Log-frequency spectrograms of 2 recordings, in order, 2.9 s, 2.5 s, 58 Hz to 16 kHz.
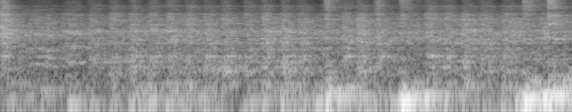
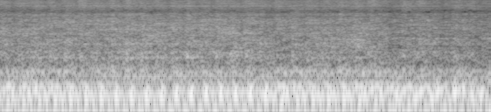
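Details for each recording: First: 2001 Cadillac Escalade 4.8 V8 mud-truck project, not run in a while: starter churns, uneven pops and thumps, it catches briefly but won't keep running. Spark is confirmed; fuel injector pulses are hoped for, not confirmed. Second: 2001 Cadillac Escalade V8 first start, water pump and mid pipes with O2 sensors not yet installed, MAP sensor unplugged; even steady low burble with light throttle, appears to run on all cylinders, normal idle.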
